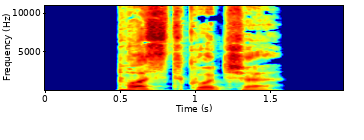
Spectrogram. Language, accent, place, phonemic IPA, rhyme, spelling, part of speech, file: German, Germany, Berlin, /ˈpɔstˌkʊtʃə/, -ʊt͡ʃə, Postkutsche, noun, De-Postkutsche.ogg
- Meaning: stage-coach, post chaise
